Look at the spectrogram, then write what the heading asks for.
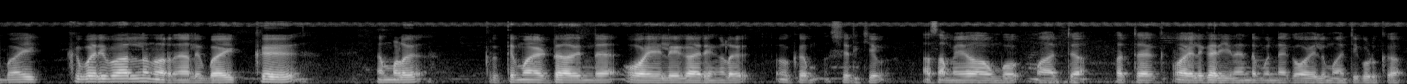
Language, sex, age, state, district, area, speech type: Malayalam, male, 30-45, Kerala, Malappuram, rural, spontaneous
